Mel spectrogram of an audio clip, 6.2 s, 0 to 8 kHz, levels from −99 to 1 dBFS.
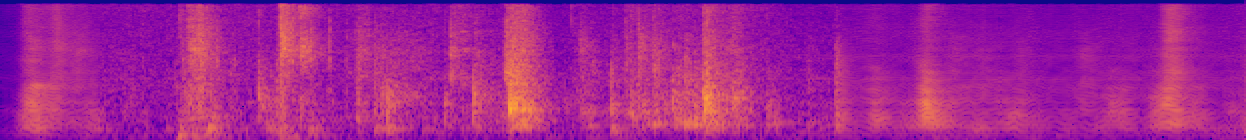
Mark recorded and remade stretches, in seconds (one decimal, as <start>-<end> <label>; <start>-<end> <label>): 0.0-0.5 remade; 0.5-4.2 recorded; 4.2-6.2 remade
